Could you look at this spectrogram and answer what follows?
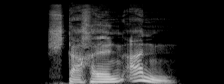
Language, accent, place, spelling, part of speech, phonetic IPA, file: German, Germany, Berlin, stacheln an, verb, [ˌʃtaxl̩n ˈan], De-stacheln an.ogg
- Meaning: inflection of anstacheln: 1. first/third-person plural present 2. first/third-person plural subjunctive I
